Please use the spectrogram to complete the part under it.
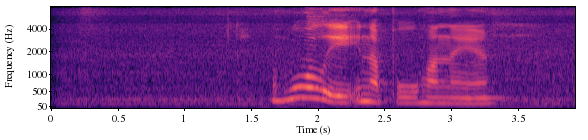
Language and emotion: Russian, neutral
